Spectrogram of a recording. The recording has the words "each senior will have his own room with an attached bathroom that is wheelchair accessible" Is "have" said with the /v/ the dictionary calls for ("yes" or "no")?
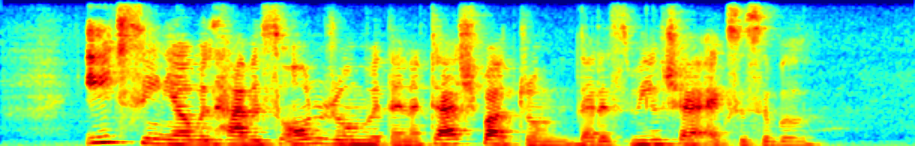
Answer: yes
